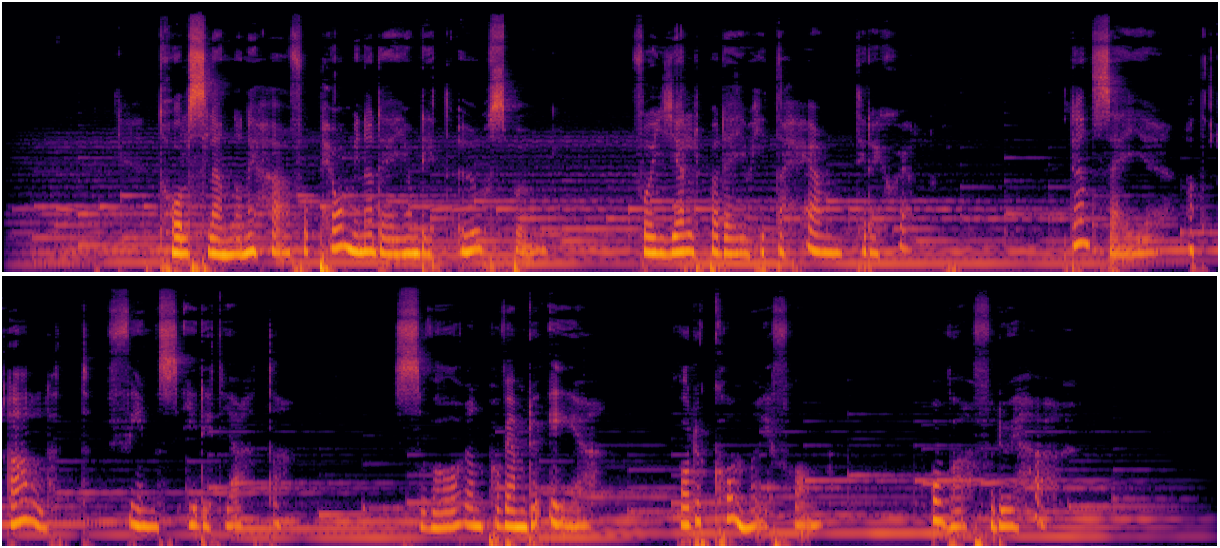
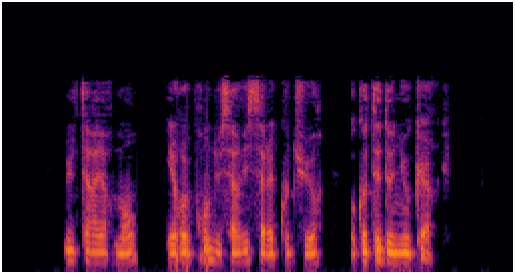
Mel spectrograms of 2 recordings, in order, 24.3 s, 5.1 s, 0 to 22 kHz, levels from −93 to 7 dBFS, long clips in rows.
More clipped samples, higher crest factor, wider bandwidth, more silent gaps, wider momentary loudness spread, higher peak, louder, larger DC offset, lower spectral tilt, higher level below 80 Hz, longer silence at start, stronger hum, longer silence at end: neither; about the same, 18 dB vs 20 dB; first, 17 kHz vs 8 kHz; second, none vs 3.40-3.45 s; first, 20 LU vs 9 LU; about the same, -6 dBFS vs -8 dBFS; first, -23 LUFS vs -27 LUFS; neither; first, -6.5 dB/octave vs -4.5 dB/octave; first, -38 dBFS vs -58 dBFS; second, 0.2 s vs 0.6 s; neither; about the same, 0.65 s vs 0.7 s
